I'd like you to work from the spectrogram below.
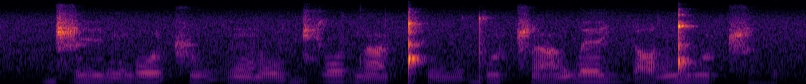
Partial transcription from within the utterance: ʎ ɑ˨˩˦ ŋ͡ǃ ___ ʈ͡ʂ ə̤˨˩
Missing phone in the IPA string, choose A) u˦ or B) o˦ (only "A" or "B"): A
